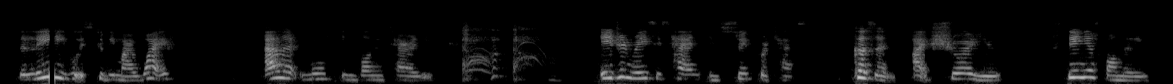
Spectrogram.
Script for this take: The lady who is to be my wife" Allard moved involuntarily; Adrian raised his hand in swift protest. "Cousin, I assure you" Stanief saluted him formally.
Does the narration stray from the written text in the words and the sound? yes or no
yes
